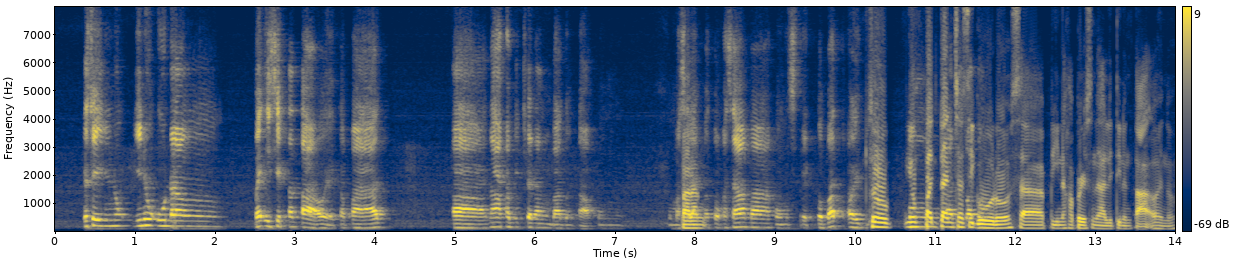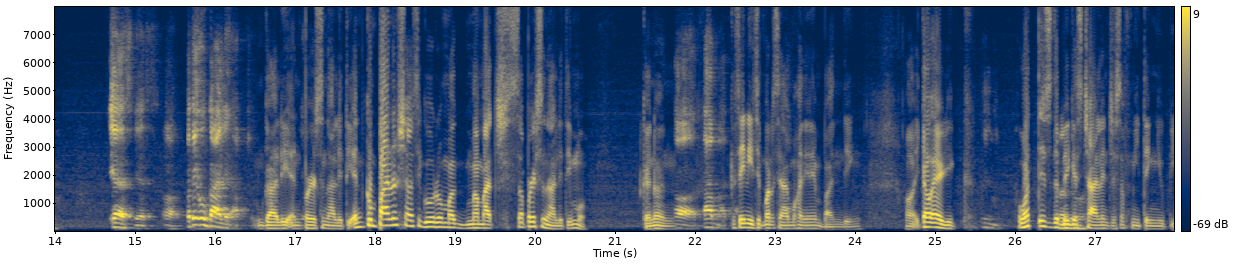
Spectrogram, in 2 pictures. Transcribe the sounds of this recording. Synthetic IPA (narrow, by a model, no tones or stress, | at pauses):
kɐsɛjʊnʊŋjʊnʊŋʔuːnɐŋ | mɐjʔiːsɪp̚nɐŋt̪aːʔo̞ɛkɐpaɡ̚ | ʔaːnɐkɐkɐmɪt̪̚ʃanɐŋbaːɡoŋt̪aːʔokʊŋ | kʊŋmɐspaːɾɐŋbɐt̪okɐsaːmɐkʊŋst̪ɾɪk̚t̪obɐt̪ɐɹsojʊŋpɐɡ̚t̪ɐnʃasɪɡuːɾo̞sɐpiːnɐkɐpɛɹsonalɪt̪inɐŋt̪a̰ːʔo̞̰no̞ | jɛsjɛsʔopɐt̪ɛʔʊɡaːlɪʔak̚t͡ʃʊɡaːliʔɛ̰nd̪pɛɹsɔnaːlɪt̪iʔɛnd̪̚kʊŋpɐʔaːno̞ʃasɪɡuːɾo̞mɐɡ̚mɐmat͡ʃsɐpɛɹsɔnalɪt̪imo̞ | ɡ̥ɐno̞not̪aːmɐkɐsɛʔɪniːsɪp̚mʊɾɪŋsɪnaːbɪmokɐniːnɐjʊŋband̪ɪŋ | ʔo̰ʔɪkawɛːɹɪk̚ | wɐt̪ɪsd̪ɐbɪɡɛst̪t͡ʃalɛnd͡ʒɛsɔvmiːt̪ɪŋnuːpi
